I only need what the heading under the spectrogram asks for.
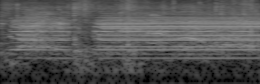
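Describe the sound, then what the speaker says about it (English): A train horn blares at a high school football game, a loud sustained multi-tone blast holding steady for the full two seconds with the crowd noise buried beneath it. "Amesbury train horn sound going off"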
